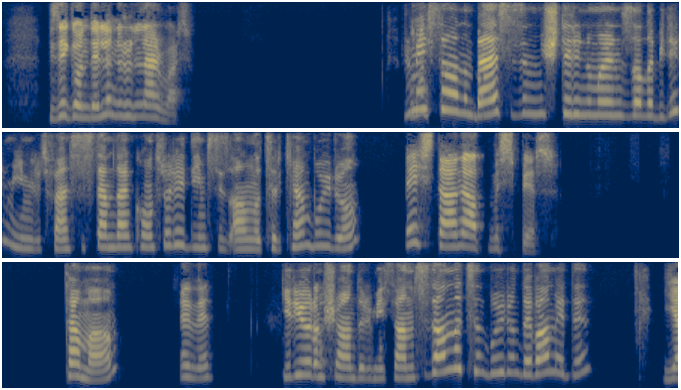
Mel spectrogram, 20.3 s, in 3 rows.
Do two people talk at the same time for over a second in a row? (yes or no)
no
